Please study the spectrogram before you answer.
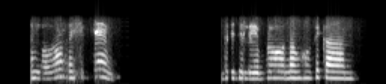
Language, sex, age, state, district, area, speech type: Manipuri, female, 18-30, Manipur, Kangpokpi, urban, conversation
